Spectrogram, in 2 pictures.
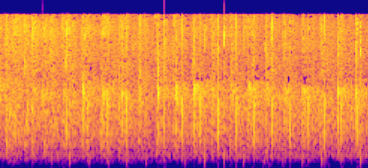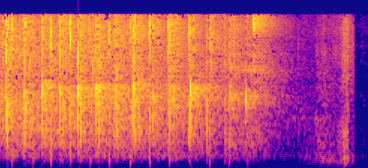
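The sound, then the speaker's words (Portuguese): At a city council session, councillors and others present stand and clap steadily in dense, sustained applause for about eight seconds before it thins out and fades to a few scattered claps at the end. “Queria convidar todos os vereadores e as pessoas aqui presentes a ficarem de pé e dar uma salva de palmas”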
